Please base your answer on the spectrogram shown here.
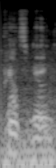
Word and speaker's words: Principe: Principe.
